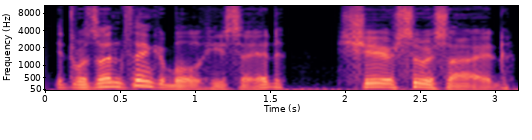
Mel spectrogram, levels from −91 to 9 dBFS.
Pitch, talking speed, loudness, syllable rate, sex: 115 Hz, 135 wpm, -17 LUFS, 4.7 syllables/s, male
